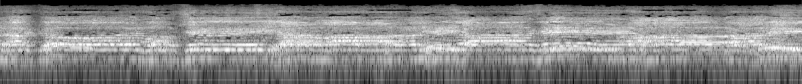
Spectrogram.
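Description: Hindu devotional chanting of a mantra, sung in long, gliding melodic phrases with short breaths between them.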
